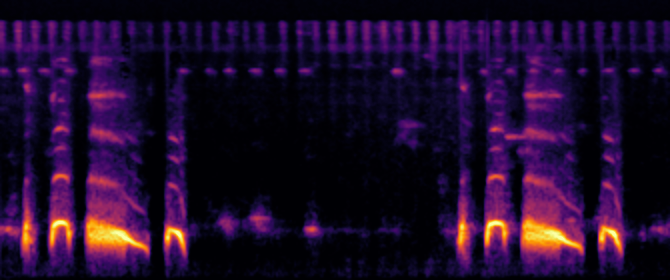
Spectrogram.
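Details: Spotted dove cooing, for training a newly caught dove to call quickly. Two full low phrases about four seconds apart, each with short coos and one long downward-sliding coo, a few soft notes between.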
